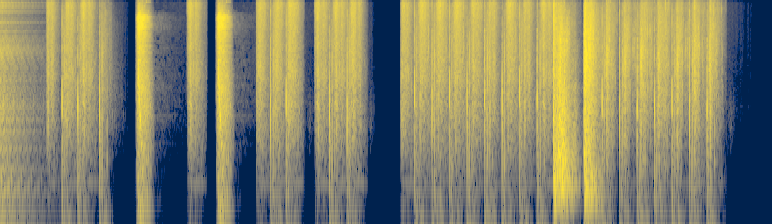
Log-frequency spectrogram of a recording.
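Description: Footsteps run across grass and stone.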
